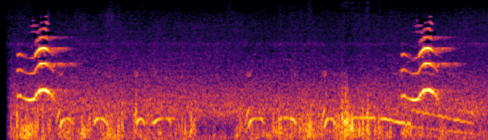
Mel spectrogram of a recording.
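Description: A Eurasian eagle-owl gives two brief, high, ringing squeals that rise then drop sharply, about four seconds apart, over a low, wavering murmur.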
